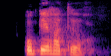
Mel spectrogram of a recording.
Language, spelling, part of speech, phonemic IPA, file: French, opérateur, noun, /ɔ.pe.ʁa.tœʁ/, LL-Q150 (fra)-opérateur.wav
- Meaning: 1. operator (someone who operates) 2. operator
